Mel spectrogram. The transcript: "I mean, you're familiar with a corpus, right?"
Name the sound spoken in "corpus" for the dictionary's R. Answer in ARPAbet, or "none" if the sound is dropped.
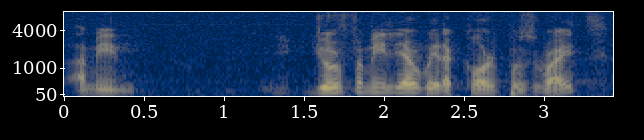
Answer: R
